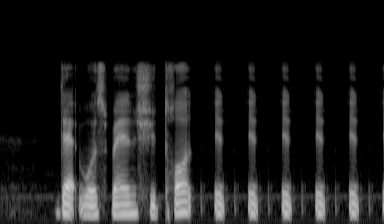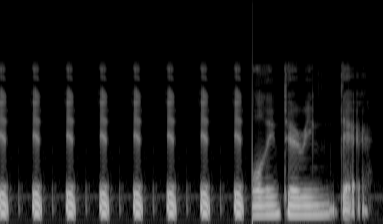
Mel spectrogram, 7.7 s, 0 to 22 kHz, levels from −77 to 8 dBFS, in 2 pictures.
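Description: From 2.25 to 6.36 s, a broken-record loop replays a 0.34 s speech fragment 12 times, likely a stalled stream; the spectrogram shows identical repeating blocks.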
